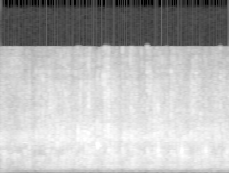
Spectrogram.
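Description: A church audience applauds the Lord steadily, a dense, continuous wash of many hands clapping at an even, sustained level throughout, with no talking over it.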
